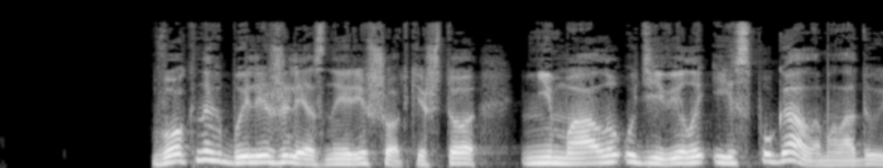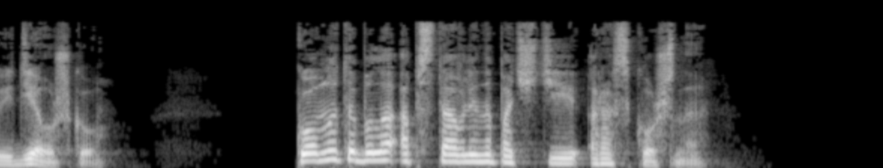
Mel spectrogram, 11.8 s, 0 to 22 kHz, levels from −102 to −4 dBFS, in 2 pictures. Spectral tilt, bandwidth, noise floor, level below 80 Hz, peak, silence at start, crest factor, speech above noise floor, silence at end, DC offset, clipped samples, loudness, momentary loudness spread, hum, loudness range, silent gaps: -6.5 dB/octave; 13 kHz; -73 dBFS; -50 dBFS; -2 dBFS; 1 s; 16 dB; 57 dB; 1.2 s; under 0.1%; under 0.1%; -17 LUFS; 10 LU; none; 4 LU; 7.35-7.85 s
